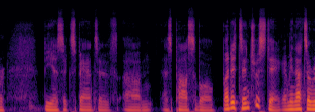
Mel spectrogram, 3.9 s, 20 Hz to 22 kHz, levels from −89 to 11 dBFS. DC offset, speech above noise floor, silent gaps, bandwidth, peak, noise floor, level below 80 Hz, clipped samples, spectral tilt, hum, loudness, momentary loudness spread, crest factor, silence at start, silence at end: under 0.1%; 24 dB; none; 14.5 kHz; -12 dBFS; -54 dBFS; -62 dBFS; under 0.1%; -5.5 dB/octave; none; -31 LUFS; 15 LU; 18 dB; 0 s; 0 s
